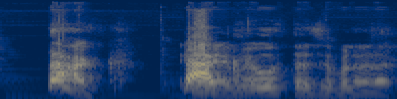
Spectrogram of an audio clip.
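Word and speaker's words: так: Si querés decir sí, decís tak. Tac.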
